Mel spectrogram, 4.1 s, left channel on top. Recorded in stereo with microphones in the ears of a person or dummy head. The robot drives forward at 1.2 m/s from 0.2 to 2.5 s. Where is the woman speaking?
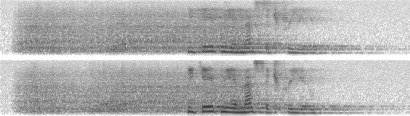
60° right (ahead or behind), 1.2 m; by 3.2 s 40° right (ahead or behind), 1.7 m.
